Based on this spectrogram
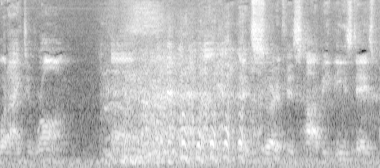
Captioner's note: audience laughter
